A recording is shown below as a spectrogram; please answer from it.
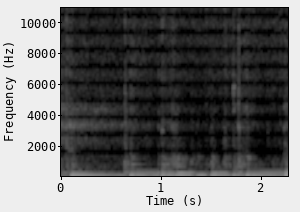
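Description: Upright double bass plucked pizzicato: a line of low, sustained notes, changing about twice a second.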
